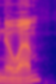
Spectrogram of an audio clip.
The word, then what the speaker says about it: Noem: Kristi Noem. Kristi Noem. Yeah. No. With no M? Noem. The M is silent.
